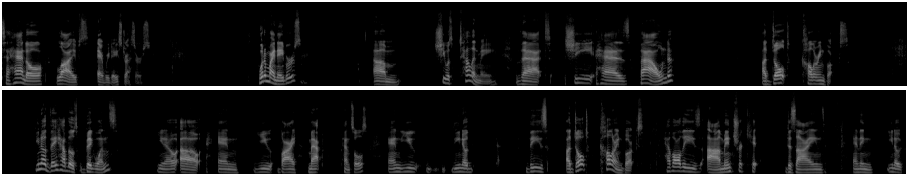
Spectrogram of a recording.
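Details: Adult man who is a person who stutters, speaking about stuttering and self-care; stuttering.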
